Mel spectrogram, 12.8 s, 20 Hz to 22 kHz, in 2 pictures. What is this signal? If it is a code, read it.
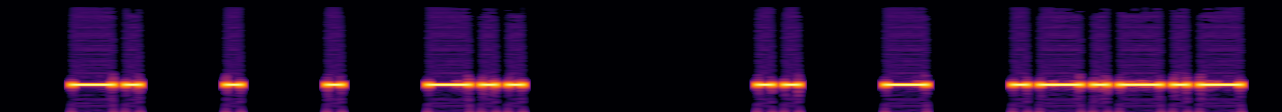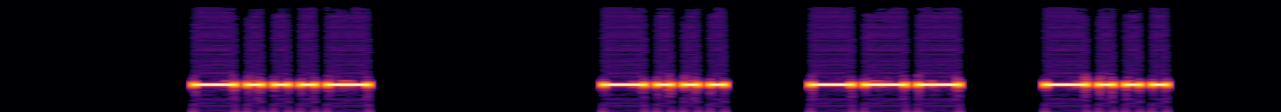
Morse code, heard as a keyed tone, about 18 wpm, spaced as for 12 wpm, 1000 Hz. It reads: NEED IT. <BT> BOB
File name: qotdfiles / 12wpm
